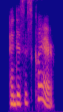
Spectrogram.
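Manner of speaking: very quiet, composed, understated tone. Introducing yourself after Becky's energetic hello: very quiet and composed. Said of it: "You say it so silently".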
